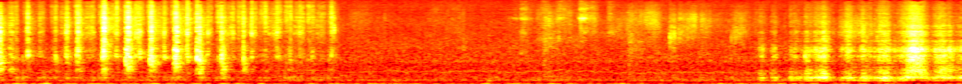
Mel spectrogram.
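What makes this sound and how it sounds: A wooden stylus scratches an antler design into a flat scratch-art card of black coated paper. A quick run of dry, raspy strokes fades into a quieter stretch of soft scraping, then louder, brighter scratching returns at the end.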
